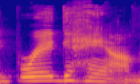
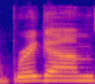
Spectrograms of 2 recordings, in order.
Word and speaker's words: Brigham: And so people would say brigham or bringing them. Yeah. Or they would want to put an n in there. Bring bring and or u m and I would say no. Bighgam spelled like bighgam young.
